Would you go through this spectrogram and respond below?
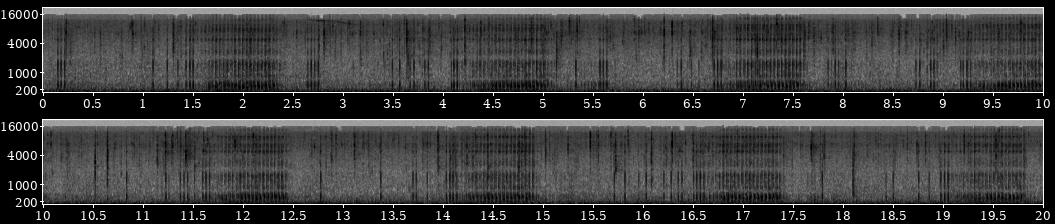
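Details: A purring domestic cat in a cozy autumn fireside scene: an unbroken low buzzing rumble with rhythmic breathing surges about every two and a half seconds, while the fire crackles and pops throughout.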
